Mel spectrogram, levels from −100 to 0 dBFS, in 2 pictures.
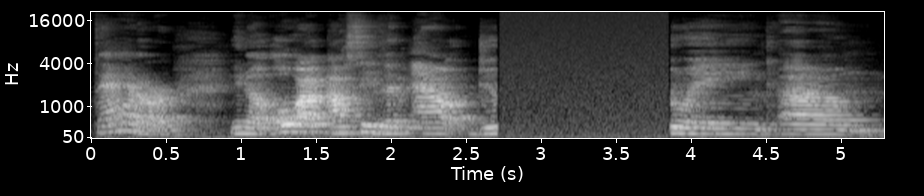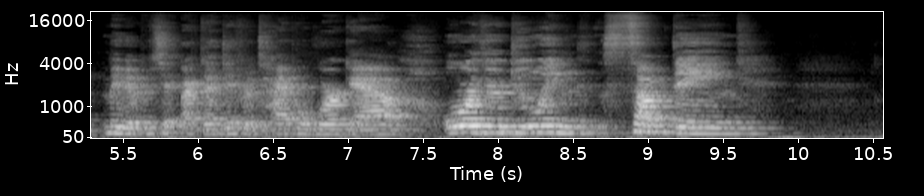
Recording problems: off-mic speech; far
room echo; noticeable; dies away in 0.4 s
audio cutting out; at 2.5 s for 1 s

